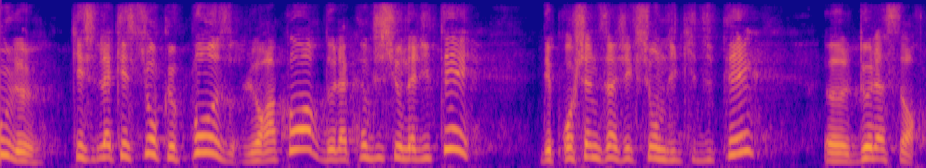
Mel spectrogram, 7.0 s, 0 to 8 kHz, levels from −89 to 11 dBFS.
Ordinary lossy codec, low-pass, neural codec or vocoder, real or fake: none; 7.2 kHz; codec, 16 kHz, 4.8 kbps, FACodec; fake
